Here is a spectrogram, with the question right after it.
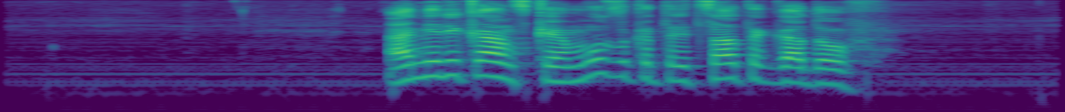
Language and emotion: Russian, positive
